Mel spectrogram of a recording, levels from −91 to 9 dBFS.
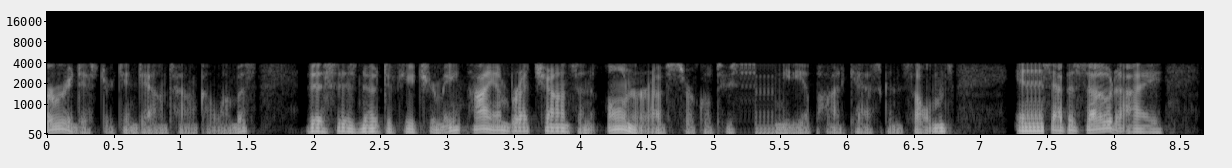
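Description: Overlap-add ripple runs through the whole speech clip. The frames were rejoined with an overlap whose gain does not sum evenly, so the level dips by about 60 dB around 100 times a second. It is heard as a harsh, metallic buzz with extra tones around each note, and the waveform shows a regular comb of deep notches in the envelope.

Packet loss with last packet repeated strikes from 5.22 to 5.52 s, where about 240 ms goes missing in bursts over 300 ms. The longest run is 120 ms. The receiver loops the last good packet, which fits 30 ms packets, so the runs buzz at roughly 33 Hz. The second loss, from 7.35 to 7.47 s, repeats for 120 ms. On a spectrogram both appear as frozen, vertically striped blocks with sharp edges, below the 4 kHz ceiling set by the G.711 telephone coding.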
